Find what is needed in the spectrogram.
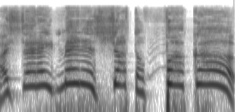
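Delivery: very high-pitched, shrill, furious, angry shout. Retelling what a man yelled at another man waiting for the train, imitating an angry shout. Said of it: "I just heard him go".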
